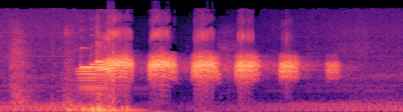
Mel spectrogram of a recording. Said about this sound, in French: Eh ben, on passe au coin-coin. Eh ben oui, le coin-coin.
